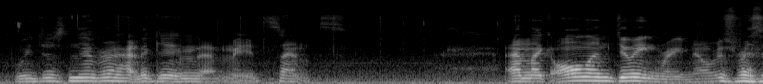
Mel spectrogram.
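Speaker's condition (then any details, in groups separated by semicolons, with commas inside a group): Cerebral palsy; limbs affected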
